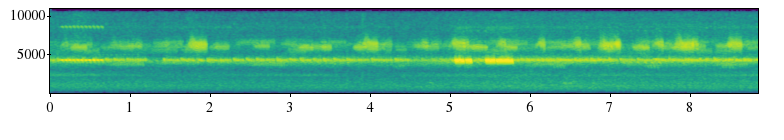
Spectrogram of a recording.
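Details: Nighttime crickets chirping gently outdoors, a continuous high, even trill forming a calm backdrop, broken once past midway by a louder pair of brief chirps before the steady hum resumes.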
